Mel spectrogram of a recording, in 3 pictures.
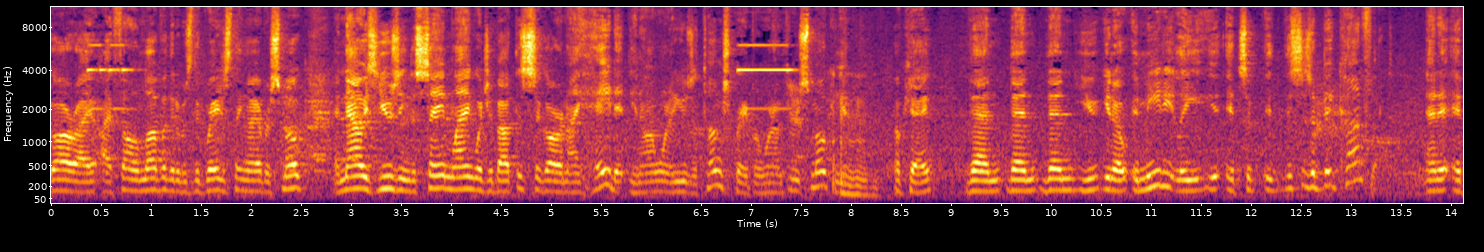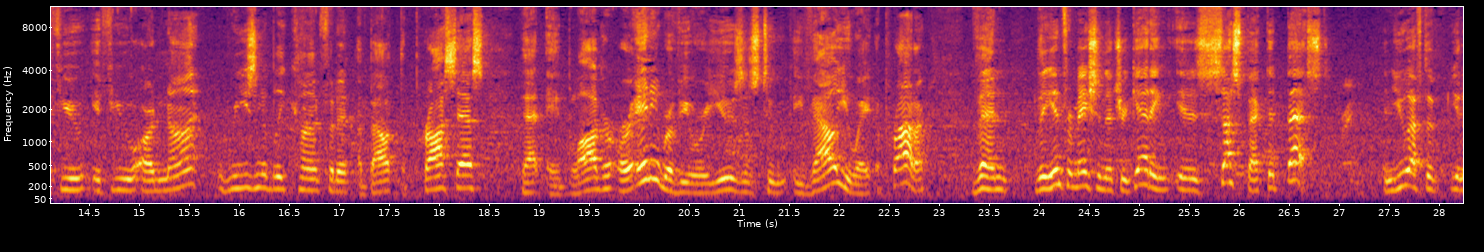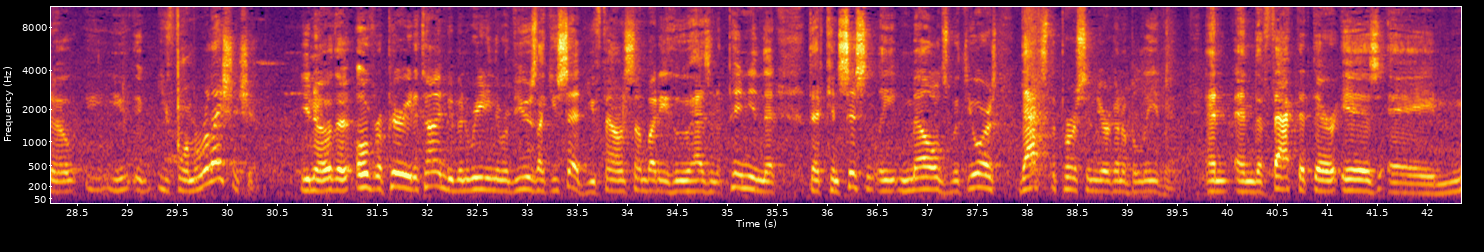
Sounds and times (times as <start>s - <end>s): Speech: 0.0s - 42.3s.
